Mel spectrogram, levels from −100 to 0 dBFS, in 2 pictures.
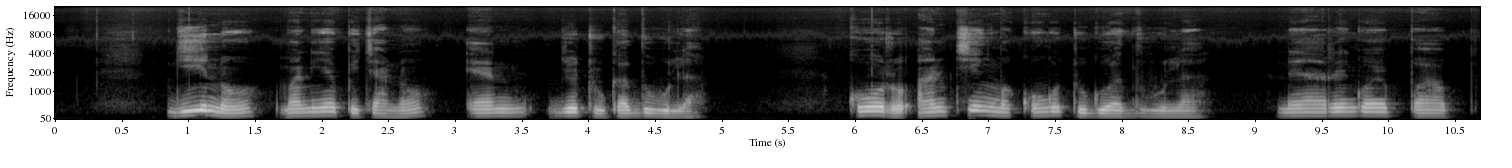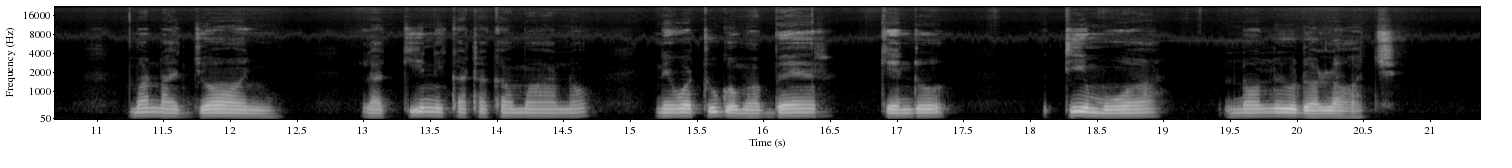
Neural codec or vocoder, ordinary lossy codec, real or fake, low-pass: none; none; real; none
